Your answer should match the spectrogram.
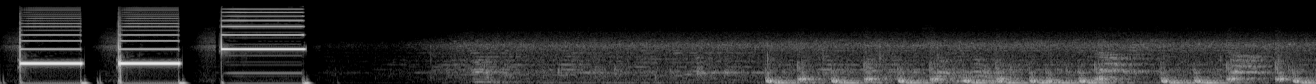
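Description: Workout interval timer's start countdown: two even beeps about a second apart, then a longer, higher beep as the clock starts. After a short silence, music fades in, with a steady beat from a little past halfway.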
